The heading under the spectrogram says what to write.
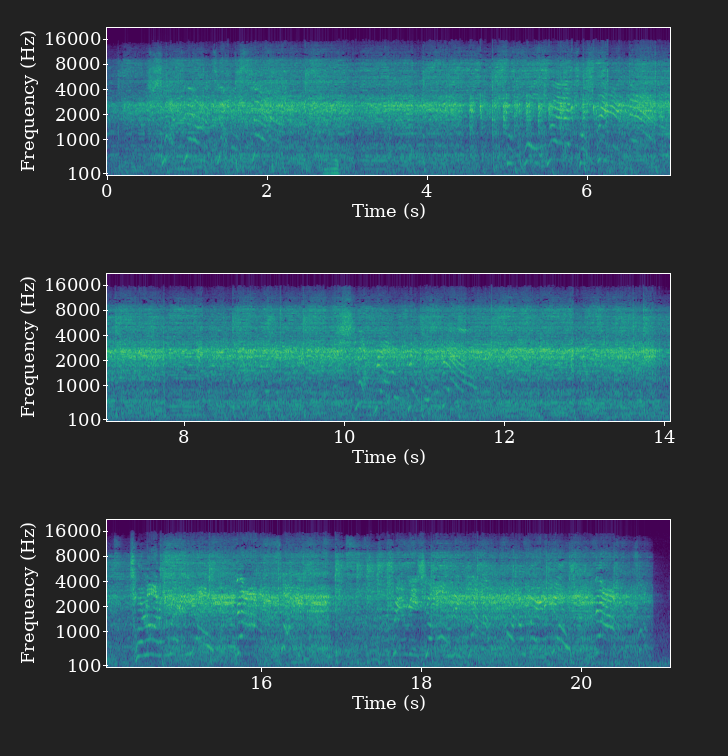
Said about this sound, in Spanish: es un audio de, de unos minuticos donde se oye la banda tocar en vivo y está sonando interesante el grupo. Suena, Suena bastante bien, la verdad.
